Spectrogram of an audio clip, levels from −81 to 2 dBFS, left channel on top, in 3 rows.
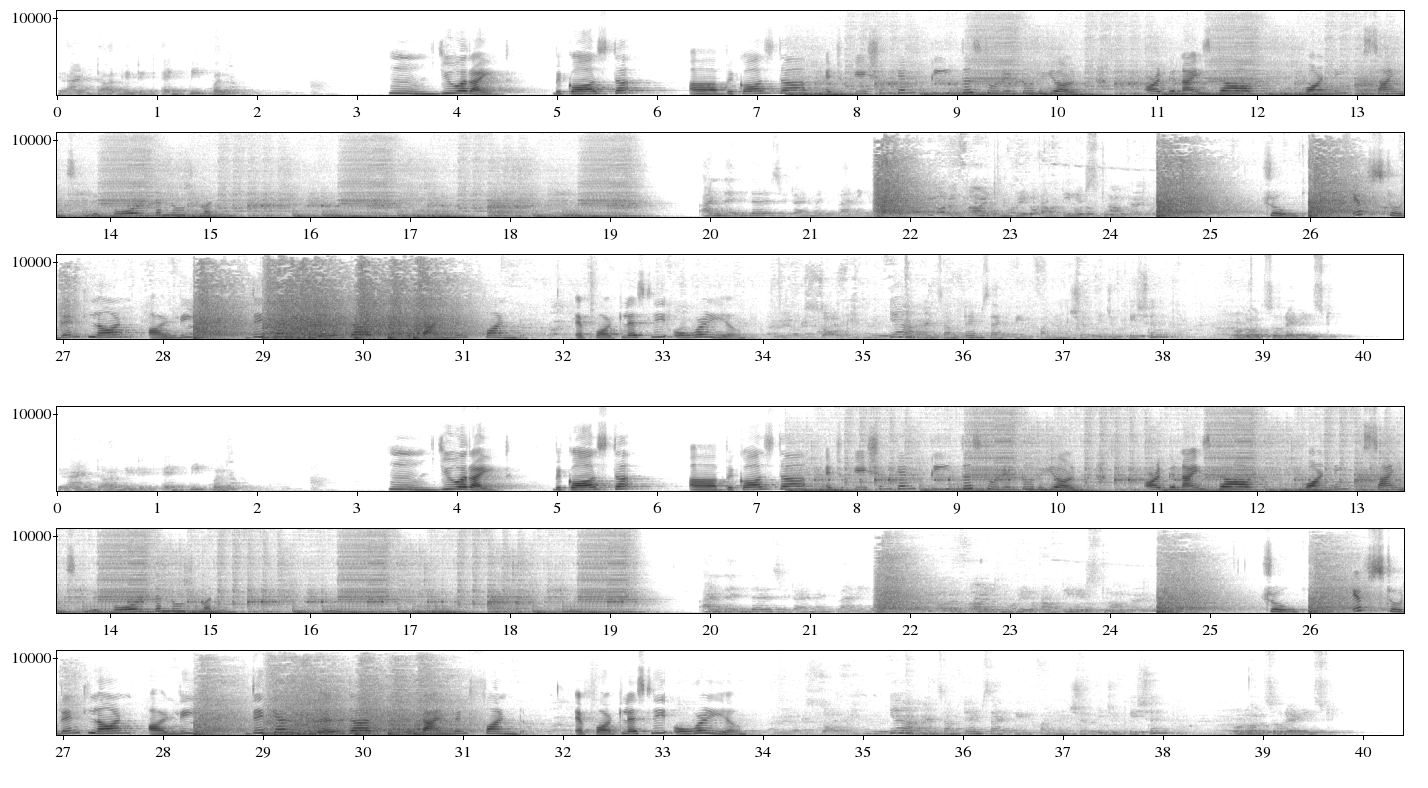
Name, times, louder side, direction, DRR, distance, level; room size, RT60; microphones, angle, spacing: voice 1, 0.0-1.7 19.9-22.0 22.4-24.2 24.9-25.0 35.2-38.0 38.7-39.7, left 1 dB, 20° left, 0 dB, 1.3 m, -43 dB
voice 2, 3.3-4.4 5.0-5.7 6.3-10.5 10.9-12.0 12.4-15.3 25.5-25.9 26.4-28.4 28.8-31.6 32.1-33.8, right 3 dB, 15° right, 14 dB, 0.3 m, -29 dB
sound 1, 7.3-19.3, right 1 dB, 40° right, 2.5 m, -35 dB
sound 2, 21.6-25.4 25.9-27.2 27.4-27.5 28.2-31.6 31.8-32.0 32.3-32.4 33.1-33.2 33.5-33.8 34.1-35.4 37.1-37.2 38.6-38.8, left 4 dB, 50° left, 0.9 m, -31 dB
15.5 x 6.3 x 3.6 m, 0.97 s
head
